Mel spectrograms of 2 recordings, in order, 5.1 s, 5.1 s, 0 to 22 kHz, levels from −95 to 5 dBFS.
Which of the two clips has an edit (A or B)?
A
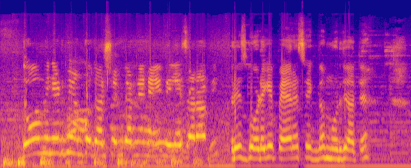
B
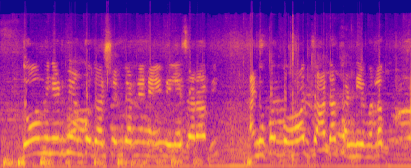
A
